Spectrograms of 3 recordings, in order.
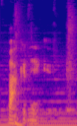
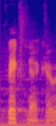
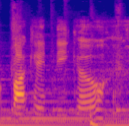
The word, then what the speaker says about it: Bakaneko: I am quite particular about Bakaneko. Most people pronounce it Big Neko, and it does annoy me a little, but Or Bake Nico. I think I'd prefer that over Big Neko.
